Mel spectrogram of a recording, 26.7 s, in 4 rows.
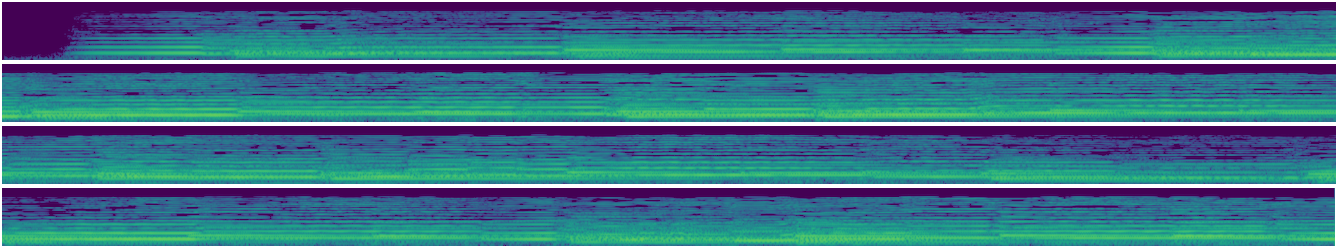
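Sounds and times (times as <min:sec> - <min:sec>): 
cello: 0:00.4 - 0:26.6
piano: 0:00.4 - 0:26.6.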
